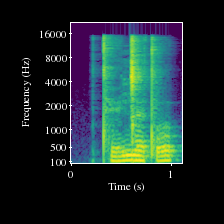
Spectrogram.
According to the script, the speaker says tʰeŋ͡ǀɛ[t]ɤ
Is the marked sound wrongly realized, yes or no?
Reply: yes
